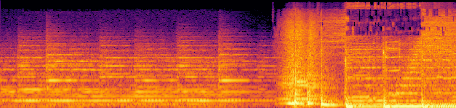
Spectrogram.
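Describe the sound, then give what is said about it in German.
Church bells peal in a ringing of the bells as worshippers process into the church, starting with sparse, clear bell strikes, then swelling into a loud, dense, overlapping clangour of several bells. “wenn der Einzug der Gläubigen in die Kirche von Glockengeläut begleitet wird. Das ist einfach schöner, wenn gescheit geläutet wird.”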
